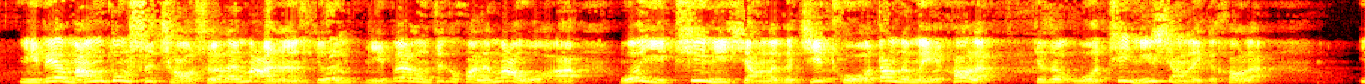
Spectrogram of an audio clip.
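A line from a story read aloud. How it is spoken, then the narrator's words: Laughing. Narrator (Chinese): 探春就笑着说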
